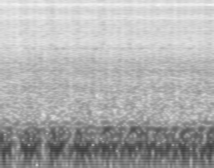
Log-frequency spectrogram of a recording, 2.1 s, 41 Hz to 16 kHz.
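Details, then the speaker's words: Ford F100 truck being tuned, air-fuel adjusted, timing about 11° BTDC, still shaking a little; deep, steady burble with even low pulses, no misses. Normal idle. "it's running so much better. Just kind of finishing tuning it up right now."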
